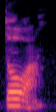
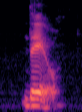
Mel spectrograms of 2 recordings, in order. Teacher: la D intervocálica, tiene que ver con la eliminación o desaparición de esa D. Sobre todo se utiliza con frecuencia en palabras terminadas con ado, ada, ade, eda, ido y demás.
